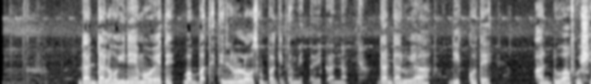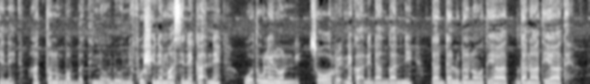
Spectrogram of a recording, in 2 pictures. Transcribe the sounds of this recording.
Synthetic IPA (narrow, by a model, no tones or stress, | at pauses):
d̪ɐd̪ːɐlɔɦɔjɪneːmɐweːt̪ɛbɐbːɐt̪ʼːɪ̥t̪ɪnːɔlo̞ːsʊbːɐɡɪd̪ːɔmɪt̪ːɔɪkːɐnːɐ | d̪ɐd̪ːɐlʊjaː | d̪ɪkːɔt̪ɛ | ɐd̪ːʊwɐfʊʃːɪnɛhɐt̪ːɔnɔbɐbːɐt̪ʼːɪnːɔːd̪uːnːɛfʊʃːɪnɛmɐ̰sːɪnɛkɐ̰ʔnɛ | wɔt̪ʼʊlɛd̪ɔnːɪso̞ːrːɪ̰nːɛkɐ̰ʔnɛd̪ɐŋɡɐnːɪ | d̪̥ɐd̪ːɐlʊ | d̪ɐnaːt̪ɪjaːt̪ɛ̥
